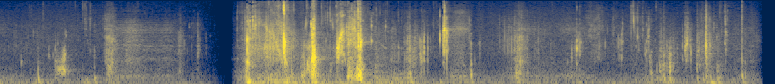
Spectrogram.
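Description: A person chewing and crunching food close to the microphone: faint clicks at first, then a burst of loud crunching about two and a half seconds in that lasts about a second and a half, then scattered softer bites. The sound cuts off suddenly near the end.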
